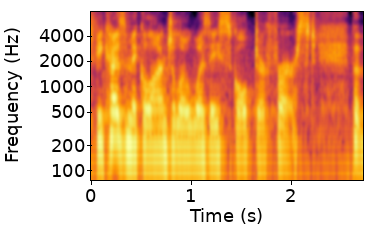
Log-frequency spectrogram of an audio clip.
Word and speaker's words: Michelangelo: the time of Michelangelo or as I have been told Michelangelo Apparently that is the the proper way to pronounce it Michelangelo lived from 1475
